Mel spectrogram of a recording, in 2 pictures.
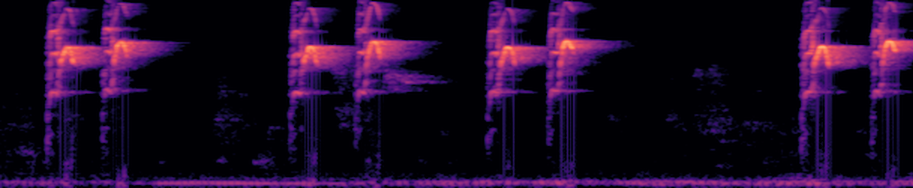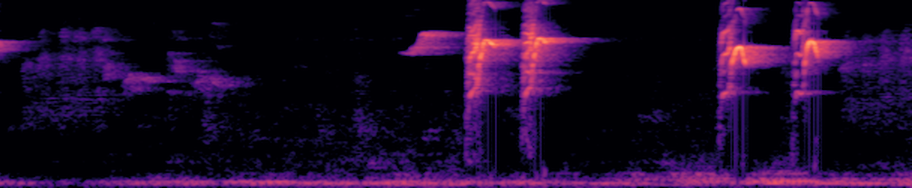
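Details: Olive-backed tailorbird in full, sweet-voiced song: short, bright chirped notes, mostly in pairs, repeated every second or so with brief gaps, over a faint low hum.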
